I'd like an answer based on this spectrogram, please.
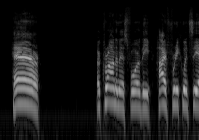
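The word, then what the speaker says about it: HAARP: The HARP, properly pronounced as HARP, acronymous for the High Frequency Activated Auroral Atmospheric Resonance Research Projection Program, so popularly discombobulated as simply HARP.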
